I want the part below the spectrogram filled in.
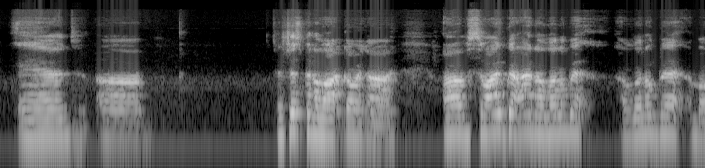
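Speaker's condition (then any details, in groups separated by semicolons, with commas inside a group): Cerebral palsy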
